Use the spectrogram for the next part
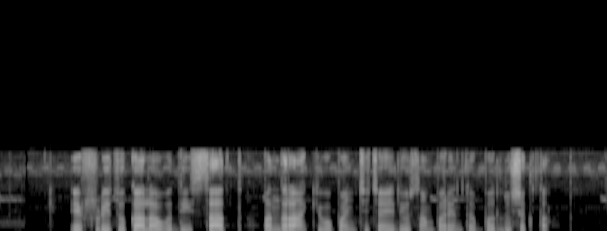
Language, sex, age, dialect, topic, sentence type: Marathi, male, 18-24, Southern Konkan, banking, statement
